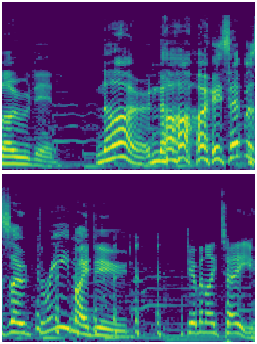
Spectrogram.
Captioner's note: laughs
